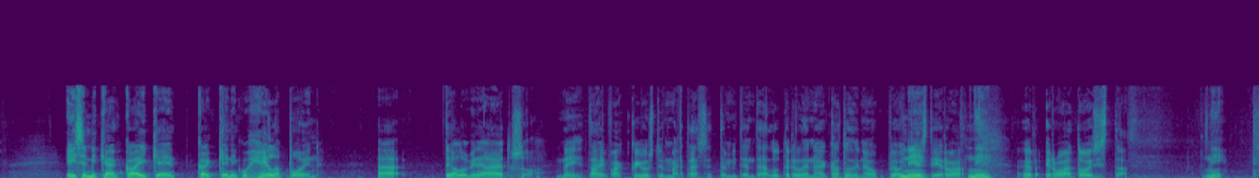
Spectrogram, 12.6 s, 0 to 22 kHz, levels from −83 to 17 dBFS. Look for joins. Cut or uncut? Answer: uncut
